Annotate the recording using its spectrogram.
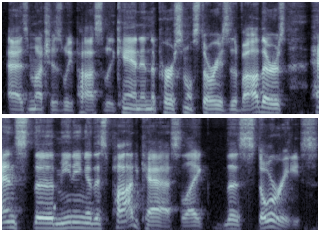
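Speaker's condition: No condition

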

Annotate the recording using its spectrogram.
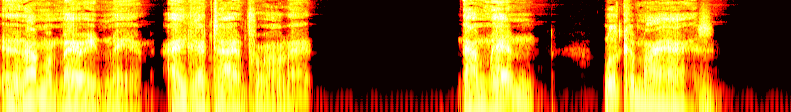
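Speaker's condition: Speech impediment, mild; slight speech impediment

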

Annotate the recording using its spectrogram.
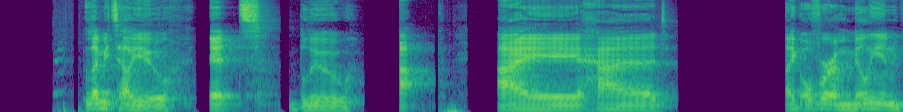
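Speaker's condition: Stutter; speech impediment, once felt as a reason not to speak up; past fear that speech would be garbled or caught in throat; prolonged sounds, blocks

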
